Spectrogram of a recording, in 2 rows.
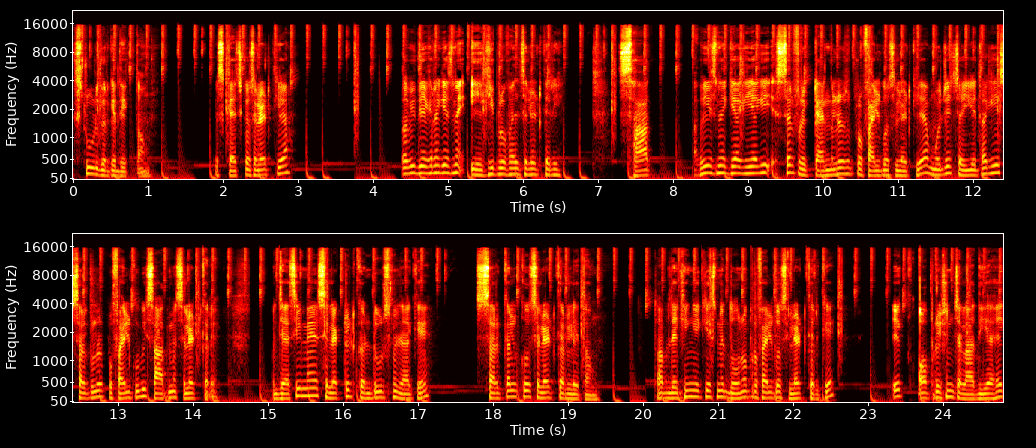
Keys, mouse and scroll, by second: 0.1 click, 0.6-2.5 middle drag, 2.5 click, 3.5-7.1 middle drag, 16.6 click, 18.9 click, 23.1 click, 23.1 typing, 24.5-24.8 middle drag.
